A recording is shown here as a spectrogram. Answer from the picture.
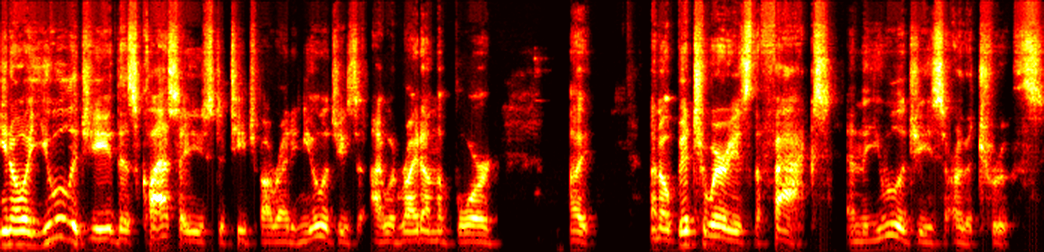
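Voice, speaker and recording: Speaking at a fairly quick pace with an American accent, a man shows big swings in loudness. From Minnesota, US Midwest. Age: 60s. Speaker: rabbi and author. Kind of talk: interview conversation.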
